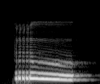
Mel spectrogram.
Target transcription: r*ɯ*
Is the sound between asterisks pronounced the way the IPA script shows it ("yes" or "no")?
no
